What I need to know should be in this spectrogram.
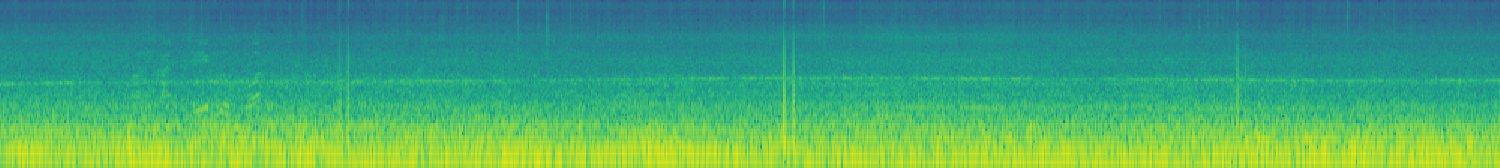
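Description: Rain patters on the windscreen.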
